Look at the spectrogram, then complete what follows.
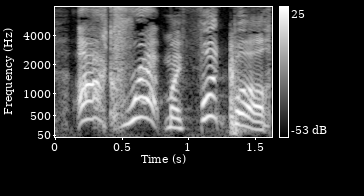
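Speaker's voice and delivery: long, drawn-out scream pitched very high. Telling a story about a forgotten calzone burning during a shift, retelling a scream. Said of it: "I screamed".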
